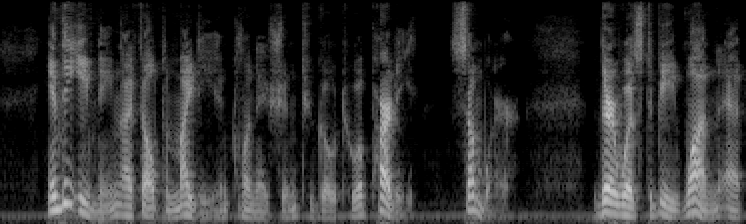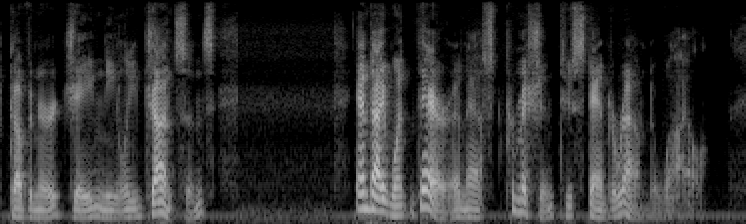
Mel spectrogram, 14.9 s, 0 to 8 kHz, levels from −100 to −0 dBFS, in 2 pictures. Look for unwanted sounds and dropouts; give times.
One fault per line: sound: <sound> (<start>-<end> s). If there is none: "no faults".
no faults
